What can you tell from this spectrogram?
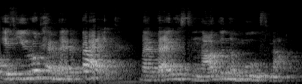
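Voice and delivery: ordinary delivery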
